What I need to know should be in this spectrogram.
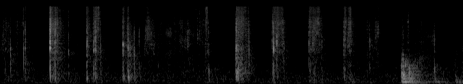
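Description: Cards shuffle with quick crisp flicks.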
